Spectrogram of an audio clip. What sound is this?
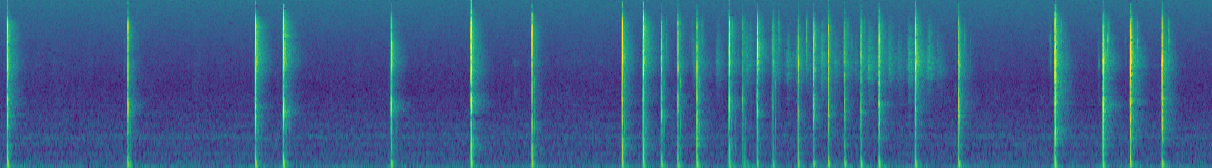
punching-bag
The sound was created by pounding a fist to a chest.
body, pound, punch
